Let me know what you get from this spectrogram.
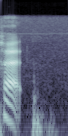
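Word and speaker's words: חית: That's a tricky one to pronounce because we don't have that sound in English. It's a throat-clearing sound like the German Ach, or the Scottish Loch, or like you're getting ready to hock a loogie.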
